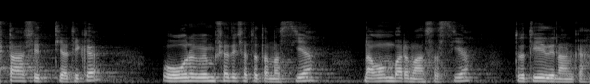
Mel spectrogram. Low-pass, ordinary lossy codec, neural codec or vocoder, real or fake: none; none; none; real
